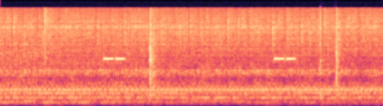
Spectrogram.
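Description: A checkout scanner beeps briefly.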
